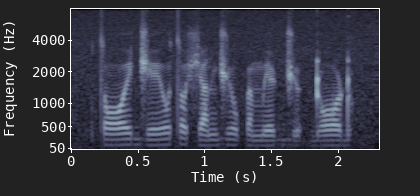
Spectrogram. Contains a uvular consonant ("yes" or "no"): no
